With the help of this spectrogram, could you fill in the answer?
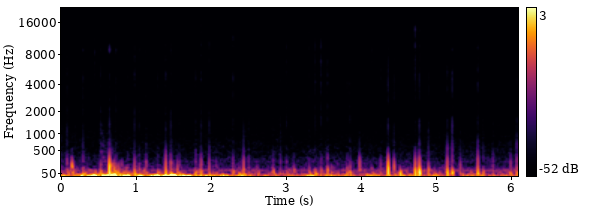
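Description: A small glass Nutella jar with a white plastic lid, full of spread, is tapped and scratched with long red nails. Quick, irregular, dry clicks with bright ticks land over a low, soft thud and faint scratching, each tap dying away almost at once.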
